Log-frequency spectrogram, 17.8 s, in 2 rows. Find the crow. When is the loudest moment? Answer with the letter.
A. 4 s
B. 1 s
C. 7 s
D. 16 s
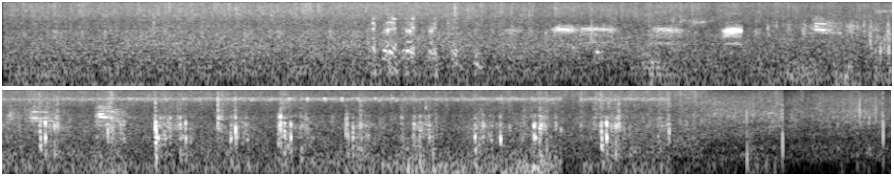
C.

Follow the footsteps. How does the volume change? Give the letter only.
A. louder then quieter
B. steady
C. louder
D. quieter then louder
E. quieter
B.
